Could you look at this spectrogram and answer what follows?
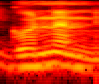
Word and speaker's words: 걷는: Gonen, ini dibacanya bukan Gotnen tapi Gonen ya.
